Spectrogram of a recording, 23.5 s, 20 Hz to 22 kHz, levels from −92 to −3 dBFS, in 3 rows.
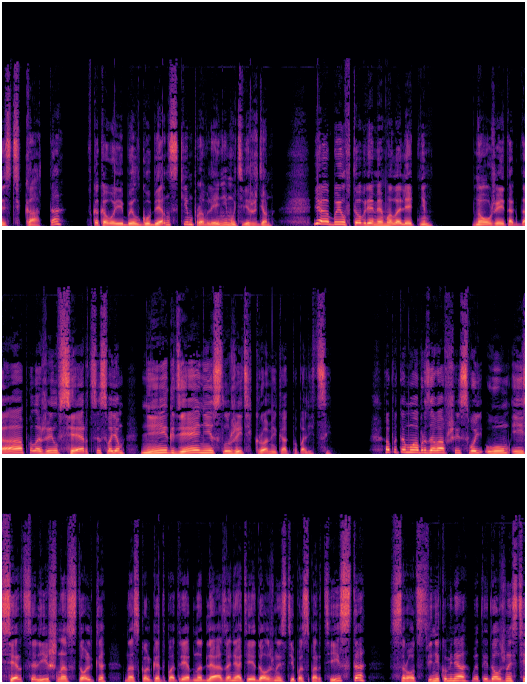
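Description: From 0.66 s to 23.17 s, periodic USB or driver dropouts recur every 1.024 s, about twenty in all. Each time, a background task stalls the audio path and a tiny fraction of a millisecond is replaced by silence, giving an evenly spaced tick.

At 2.42 s there is an audible jump in the sound, roughly 20 ms missing with no gap of silence. This is likely a dropped buffer (overrun): samples were overwritten before being read, and the two sides were spliced directly. Unlike the ticks, it is isolated and skips ahead.

At 18.05 s a smaller skip of the same kind occurs, around 5 ms lost. It again joins the audio across the missing piece rather than inserting silence, and it falls outside the regular 1.024 s rhythm.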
